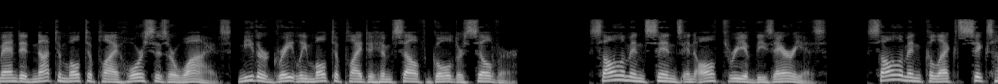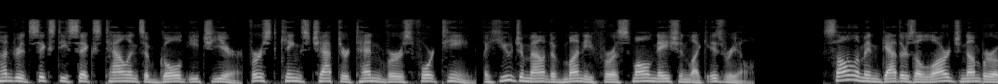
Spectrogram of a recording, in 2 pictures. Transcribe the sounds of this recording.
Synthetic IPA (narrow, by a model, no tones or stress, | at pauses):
mæ̃ndɨdⁿnətʰɨmʌlˠtəpʰl̥aɪɦɔɹsɨzə˞waɪvz̥niðə˞ɡɹeɪʔˡlimʌlˠtɨpʰl̥aɪd̚tɨɨ̃msɛlˠfɡoʊlˠdə˞sɪlˠvə̰˞ | sɑlˠəmɨ̃nsɪ̃nzɨ̃nɔlˠθɹiʌvðizɛɹiɨ̰z̥ | sɑlˠəmɨ̃nkʰəlɛk̚tsɪkshʌ̃ndɹɨdsɪkstisɪkstʰælˠə̃ntsʌvɡoʊlˠdit͡ʃjɪɹfɜ˞skʰɪ̃ŋz̥t͡ʃʰæp̚tə˞tʰɛ̃nvɜ˞sfɔɹtʰĩnɨhjʉd͡ʒɨmãʊ̃ntʌvmʌnifə˞ɨsmɔlˠneɪʃɨ̃nlaɪkɪzɹḭl̩ˠ | sɑlˠəmɨ̃nɡæðə˞zəlɑɹd͡ʒnʌ̃mbə˞ʌ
